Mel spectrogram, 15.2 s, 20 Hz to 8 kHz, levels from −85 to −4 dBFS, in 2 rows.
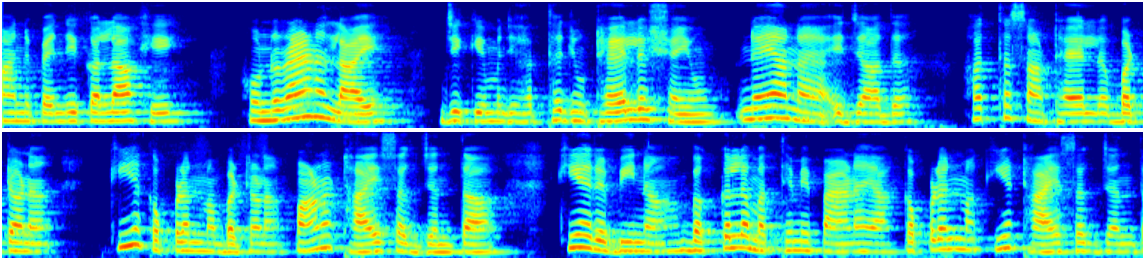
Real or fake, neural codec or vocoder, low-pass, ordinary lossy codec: real; none; none; none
